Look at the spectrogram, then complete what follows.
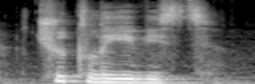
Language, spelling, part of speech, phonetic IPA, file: Ukrainian, чутливість, noun, [t͡ʃʊtˈɫɪʋʲisʲtʲ], Uk-чутливість.ogg
- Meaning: 1. sensitivity 2. susceptibility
